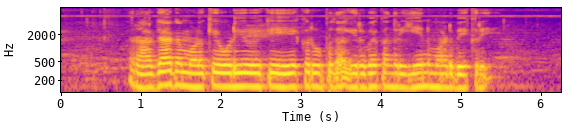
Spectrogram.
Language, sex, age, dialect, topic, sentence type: Kannada, male, 18-24, Dharwad Kannada, agriculture, question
